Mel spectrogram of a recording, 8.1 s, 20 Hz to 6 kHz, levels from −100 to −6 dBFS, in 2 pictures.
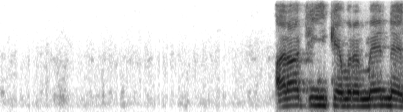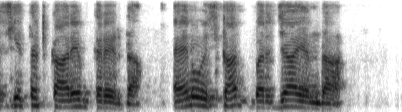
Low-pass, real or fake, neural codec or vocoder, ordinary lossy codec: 5.4 kHz; real; none; Opus, 32 kbps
